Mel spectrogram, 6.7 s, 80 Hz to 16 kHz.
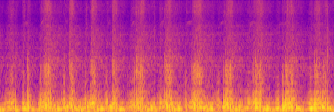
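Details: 2007 Honda CRF150R single-cylinder dirt bike after reassembly, choke off, still slightly cold: short throttle blips climb and fall back cleanly without misses or knocks; sound engine, though the carburetor still needs fine tuning.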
